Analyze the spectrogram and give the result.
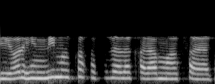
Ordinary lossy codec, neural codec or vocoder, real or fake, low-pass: none; none; real; 3.6 kHz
